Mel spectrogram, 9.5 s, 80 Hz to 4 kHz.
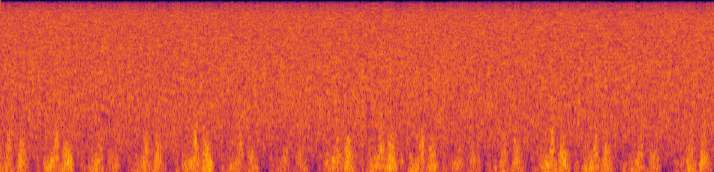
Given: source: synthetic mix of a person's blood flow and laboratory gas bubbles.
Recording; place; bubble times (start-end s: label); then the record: Doppler ultrasound of blood flow; precordium
0.00-0.04 s: bubbles
From the record:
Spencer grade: 1 (occasional bubble signal discernible with the cardiac motion signal, with majority of cardiac periods free of bubbles); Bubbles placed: anywhere in the cardiac cycle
